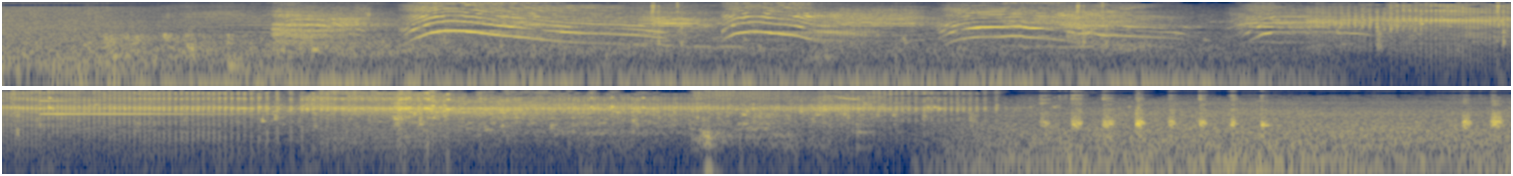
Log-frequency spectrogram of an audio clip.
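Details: Dolphin underwater, with repeated arched whistles that rise and then fall in the first half. A steady high tone follows, then a short rapid burst of clicks near the end, all over hissing water noise.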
